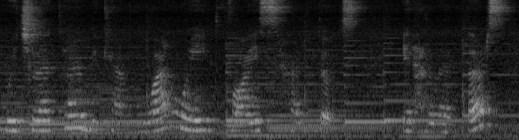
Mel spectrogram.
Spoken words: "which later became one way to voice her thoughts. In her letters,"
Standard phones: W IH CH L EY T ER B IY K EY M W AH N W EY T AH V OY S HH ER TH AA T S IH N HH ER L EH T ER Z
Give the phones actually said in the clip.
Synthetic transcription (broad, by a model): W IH CH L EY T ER B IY K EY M W AH N W EY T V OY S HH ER T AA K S IH N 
